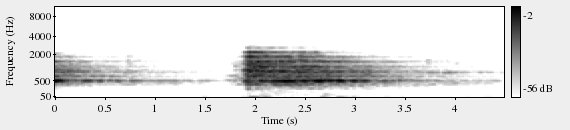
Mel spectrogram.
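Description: A violin bow drawing a ringing, steady-pitched tone rich in overtones. One tone is dying away at the start; a second starts suddenly about two seconds in, holds for about a second, then rings down.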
